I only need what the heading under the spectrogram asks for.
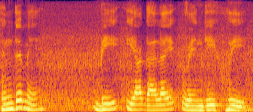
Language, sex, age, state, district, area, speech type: Sindhi, male, 18-30, Gujarat, Surat, urban, spontaneous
